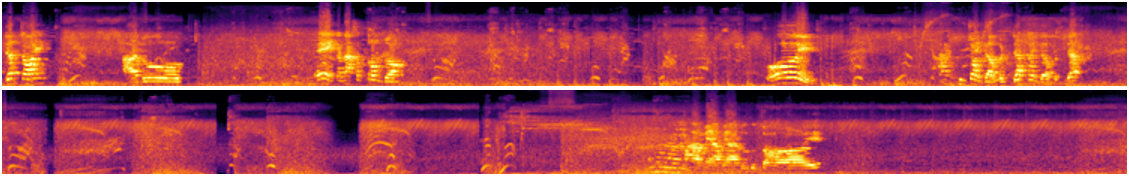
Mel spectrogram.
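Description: Game fight sounds of punches and energy blasts crash and roar.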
